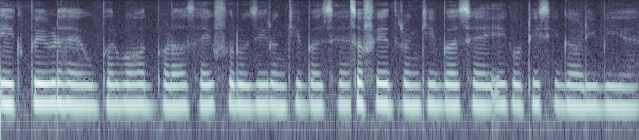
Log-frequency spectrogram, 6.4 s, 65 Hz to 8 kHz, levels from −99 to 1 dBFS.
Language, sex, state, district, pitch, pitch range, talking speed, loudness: Hindi, female, Goa, North and South Goa, 220 Hz, 215-225 Hz, 205 wpm, -16 LUFS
